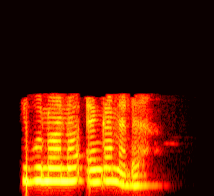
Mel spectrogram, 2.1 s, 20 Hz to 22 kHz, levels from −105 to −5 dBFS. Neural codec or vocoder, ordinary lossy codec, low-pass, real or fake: none; MP3, 24 kbps; 3.6 kHz; real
